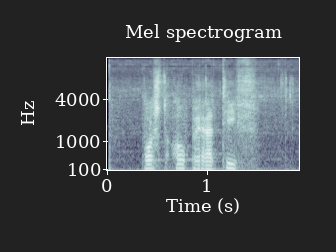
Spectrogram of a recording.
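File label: "postoperatief", Dutch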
